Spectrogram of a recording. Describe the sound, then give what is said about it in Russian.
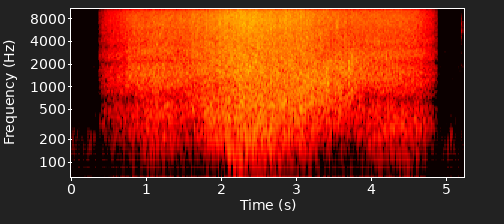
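A single ocean wave rushes onto the shore, a broad hissing surge that swells to a peak and then washes back and fades, with no voices. “Волна вынесла ёжика на берег.”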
